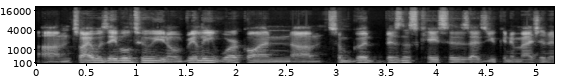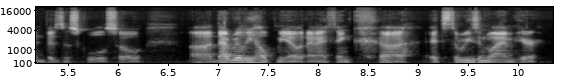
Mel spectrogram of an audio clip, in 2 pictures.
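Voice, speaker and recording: A man in his twenties, a podcast guest and product manager, talking in a relaxed, chatty way. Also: lowish voice, brisk. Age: 20s. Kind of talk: casual interview talk.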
